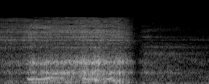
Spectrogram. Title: 🐽 いびきの音 / Snoring Sleep Sound 2025/05/28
